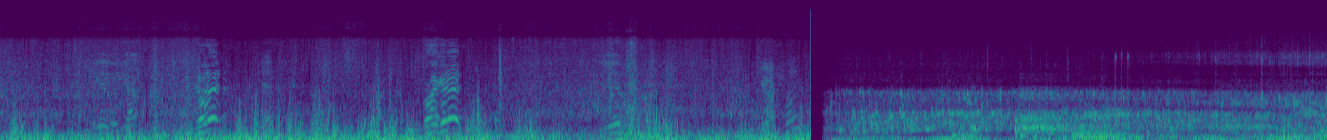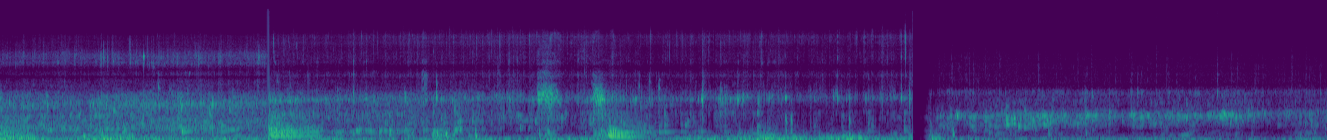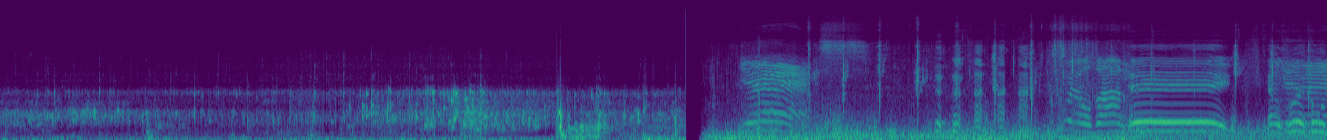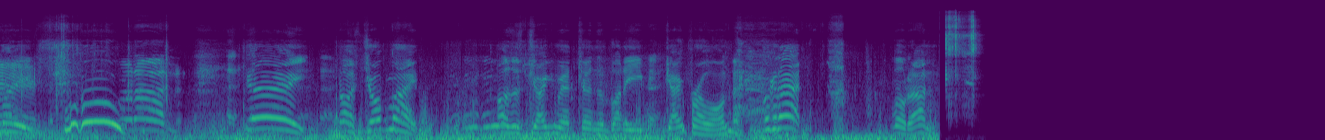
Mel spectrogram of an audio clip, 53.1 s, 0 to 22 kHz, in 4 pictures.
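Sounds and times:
low rumbling: 0.0s - 24.6s
muffled water sloshing and gurgling: 0.0s - 34.0s, 35.0s - 39.3s.

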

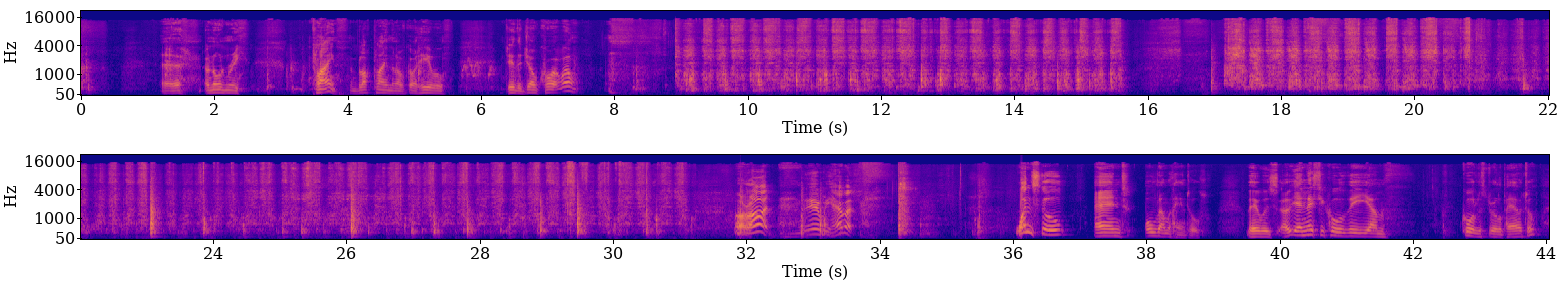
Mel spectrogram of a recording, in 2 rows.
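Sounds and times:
block plane scraping wood: 8.9s - 31.2s.

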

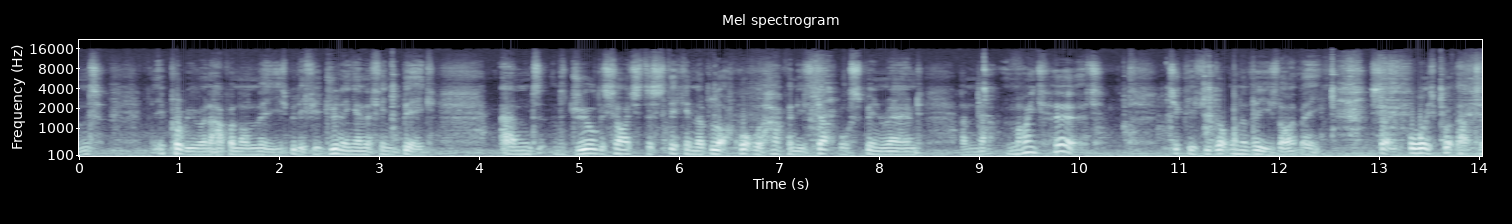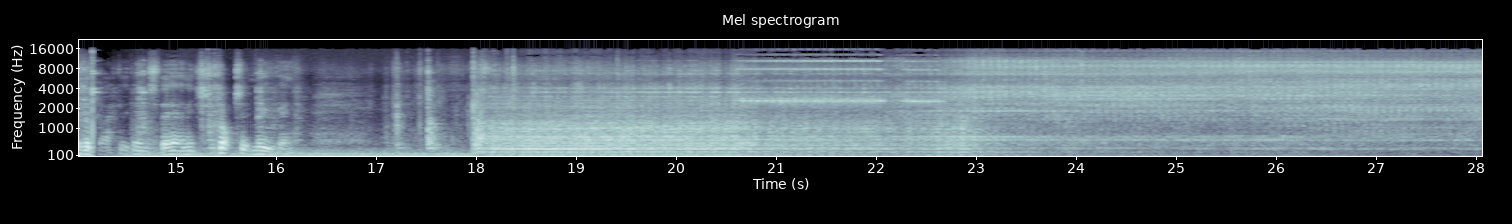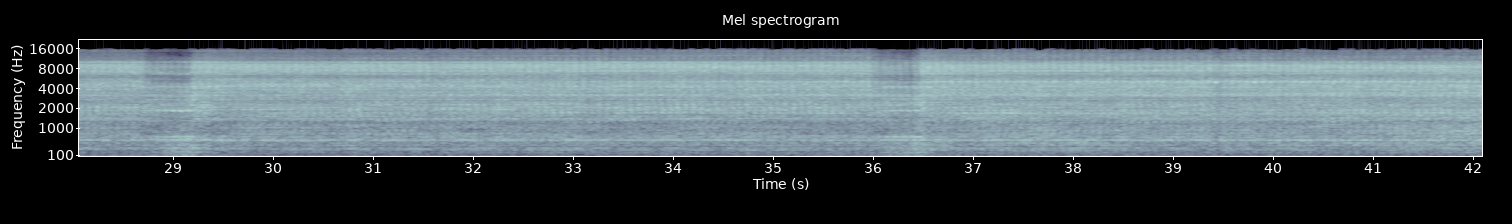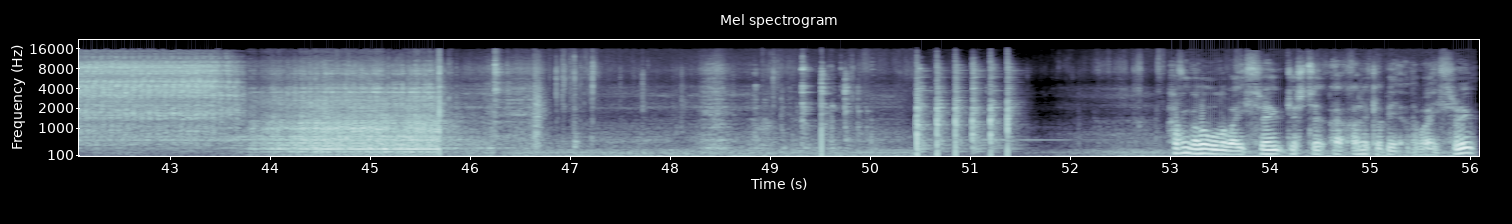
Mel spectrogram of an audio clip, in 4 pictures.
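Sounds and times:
drill bit cutting wood: 18.0s - 46.1s
pillar drill motor: 18.0s - 46.5s.

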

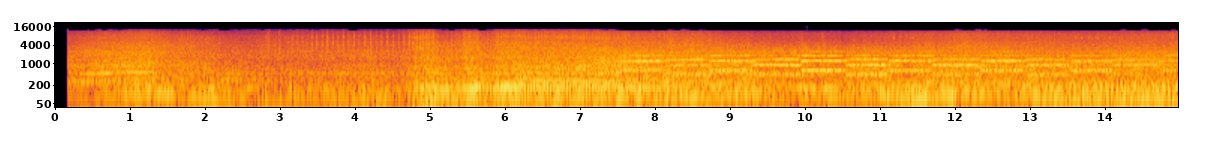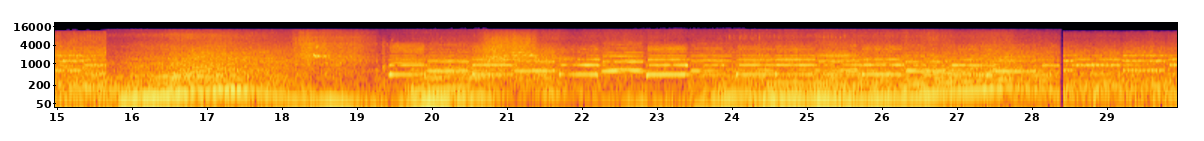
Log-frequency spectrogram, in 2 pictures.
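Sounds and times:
car engines revving: 0.2s - 29.9s
police two-tone siren: 7.3s - 15.7s, 19.4s - 29.9s.

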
